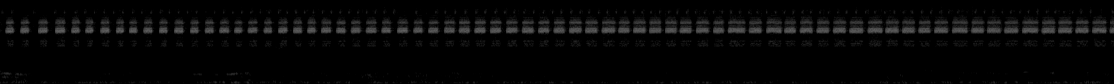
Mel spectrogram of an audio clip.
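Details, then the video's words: On a summer morning, cicadas keep up a loud, high buzzing that pulses rapidly and evenly, about three beats per second, with a brief faint whistle early on. "Morning summer cicadas sounds"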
